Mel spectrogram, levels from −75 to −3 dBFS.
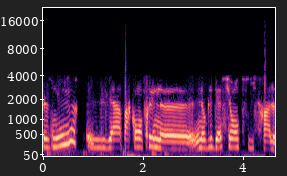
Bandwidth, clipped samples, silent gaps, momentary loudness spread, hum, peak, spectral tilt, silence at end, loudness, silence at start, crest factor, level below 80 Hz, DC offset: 8.2 kHz; under 0.1%; none; 8 LU; none; 0 dBFS; -7.5 dB/octave; 0 s; -14 LUFS; 0 s; 14 dB; -46 dBFS; under 0.1%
